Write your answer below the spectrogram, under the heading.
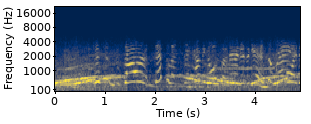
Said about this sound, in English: Listen, the siren, Zeppelin, they're coming over. There it is again. It's a raid. Oh, I don't believe it can be.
